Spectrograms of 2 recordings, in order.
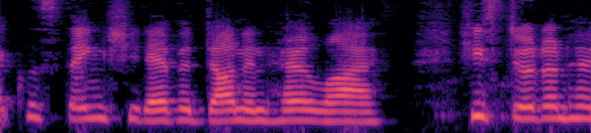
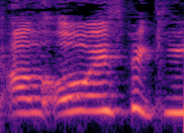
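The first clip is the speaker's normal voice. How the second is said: higher, louder melodramatic vow; mock heroine vow; 8 semitones higher, 5 dB louder than usual. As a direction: overplay the tender promise. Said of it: "She's like".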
